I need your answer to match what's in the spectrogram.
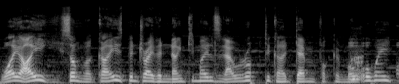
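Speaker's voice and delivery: put-on high, loud ranting in a broad Geordie accent. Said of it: "a Geordie lad being like".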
